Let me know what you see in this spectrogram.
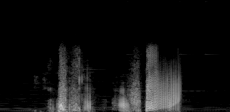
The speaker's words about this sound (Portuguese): Caralho, velho, você enfiou o microfone no cu agora pra você peidar.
